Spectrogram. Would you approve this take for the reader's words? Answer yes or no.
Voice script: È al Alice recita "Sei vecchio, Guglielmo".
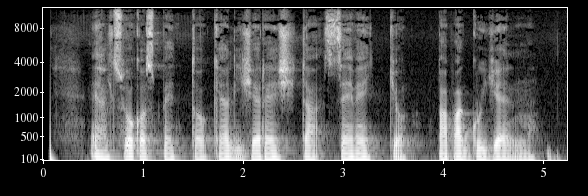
no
